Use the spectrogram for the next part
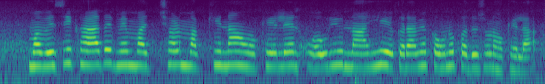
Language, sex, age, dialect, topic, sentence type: Bhojpuri, female, 18-24, Southern / Standard, agriculture, statement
